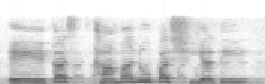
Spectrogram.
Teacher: ಏಕಸ್ಥ ಕ ಮೇಲೆ ಆಘಾತ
